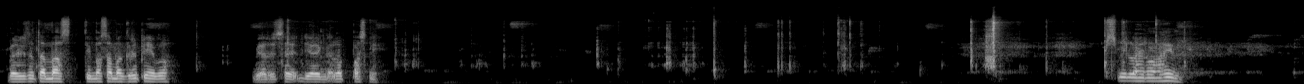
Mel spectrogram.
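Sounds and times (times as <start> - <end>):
small clicks and rattles of handling: 1.9 - 12.1.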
